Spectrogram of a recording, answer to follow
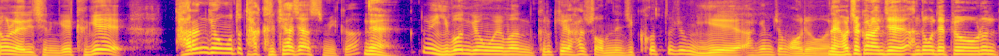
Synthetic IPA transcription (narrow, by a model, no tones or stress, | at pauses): ʌŋɯɭːeɾiɕʰinɯnɡe̞kɯɡe̞ | taɾɯnɡjʌŋudotakɯɾʌkʰe̞ɦad͡ʑians͈ɯmɲik͈ane̞ | t͈eibʌnɡjʌŋue̞mankɯɾʌkʰe̞ɦaɭs͈uʌmnɯnd͡ʑikɯɡʌt̚t͈ot͡ɕomie̞haɡinɯnt͡ɕomʌ̰ɾjʌwʌ̰ne̞ʌt͡ɕ͈ek͈ʌnaind͡ʑe̞handoŋonde̞pʰjonɯn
